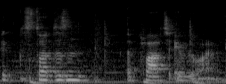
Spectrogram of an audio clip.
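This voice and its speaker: A woman with a nasal, congested voice chatting casually on a couple's vlog, measured and careful to qualify what she says. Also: mid-range voice, monotone. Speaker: couple vlogger. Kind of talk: casual chat. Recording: echoey room with background music.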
